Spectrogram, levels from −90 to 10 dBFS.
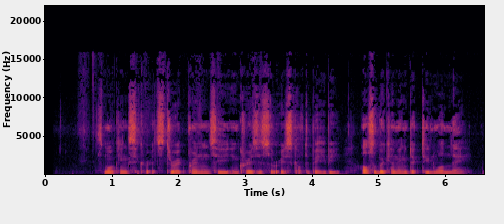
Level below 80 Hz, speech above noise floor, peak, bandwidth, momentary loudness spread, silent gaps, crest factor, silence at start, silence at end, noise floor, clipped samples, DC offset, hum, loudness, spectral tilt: -76 dBFS; 26 dB; -14 dBFS; 16 kHz; 11 LU; none; 22 dB; 0.5 s; 0.25 s; -61 dBFS; under 0.1%; under 0.1%; none; -33 LUFS; -2.5 dB/octave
